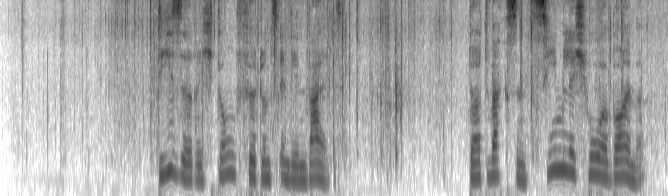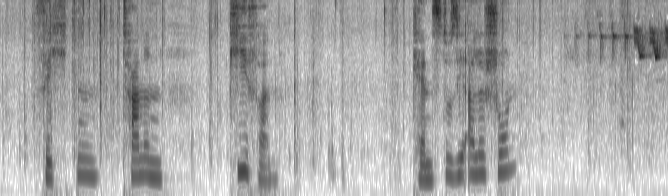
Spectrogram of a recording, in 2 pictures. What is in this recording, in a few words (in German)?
Kinderhoerspiel aufgeweckt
